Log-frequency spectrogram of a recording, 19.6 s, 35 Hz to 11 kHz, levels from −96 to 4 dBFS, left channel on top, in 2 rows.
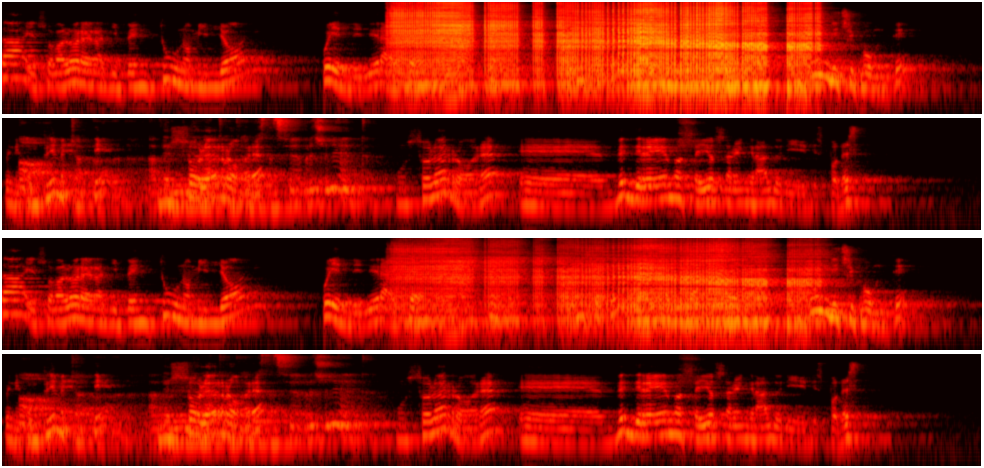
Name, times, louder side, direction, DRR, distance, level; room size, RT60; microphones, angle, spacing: voice 1, 0.0-2.6 3.2-4.3 4.9-7.5 8.1-9.1 9.8-11.0 11.4-12.5 13.7-18.4, equal, 5° right, 10 dB, 0.5 m, -48 dB
sound 1, 3.8-8.2, left 10 dB, 85° left, 0.4 m, -32 dB
voice 2, 10.0-13.5 16.6-16.8, left 1 dB, 25° left, -1 dB, 2.0 m, -52 dB
9.9 x 8.1 x 5.3 m, 1.3 s
head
